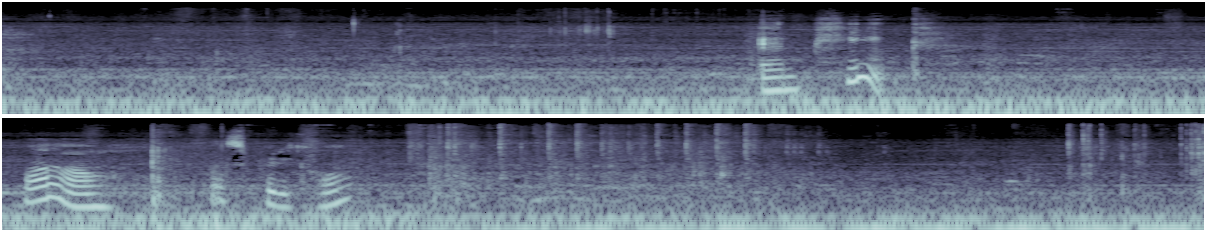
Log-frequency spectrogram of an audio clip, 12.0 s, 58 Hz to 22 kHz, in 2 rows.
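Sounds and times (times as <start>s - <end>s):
steady low rumble: 0.0s - 8.2s.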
